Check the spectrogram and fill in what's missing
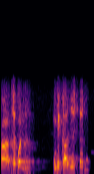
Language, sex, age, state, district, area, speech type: Telugu, male, 18-30, Andhra Pradesh, Annamaya, rural, conversation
